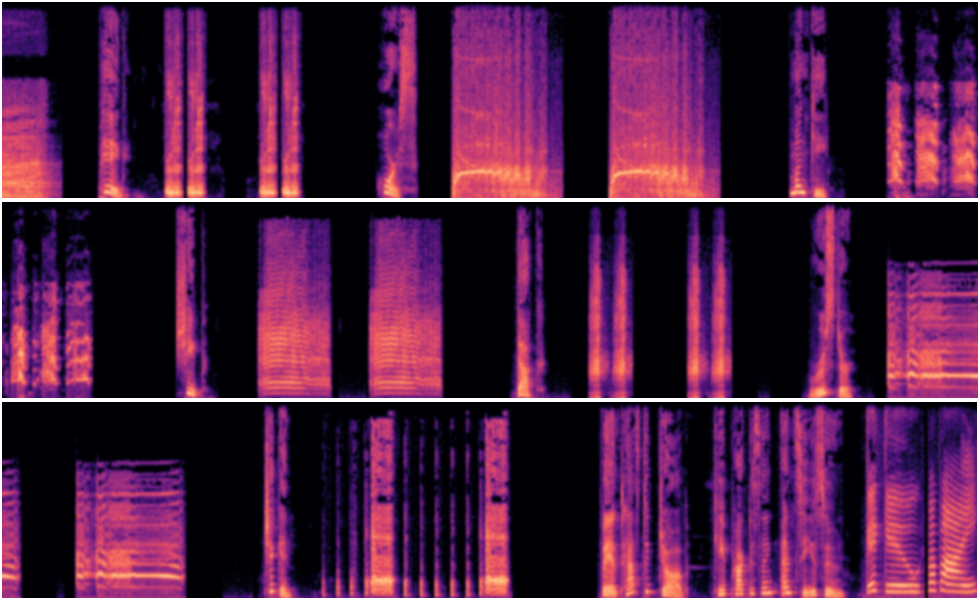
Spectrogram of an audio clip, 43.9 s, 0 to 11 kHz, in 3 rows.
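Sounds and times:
horse whinnying: 0.0 - 0.9, 6.8 - 8.1, 9.1 - 10.5
hen cackling: 13.3 - 16.0, 27.9 - 29.6, 30.4 - 32.0, 34.3 - 37.0
duck quacking: 23.5 - 24.1, 25.0 - 25.6.

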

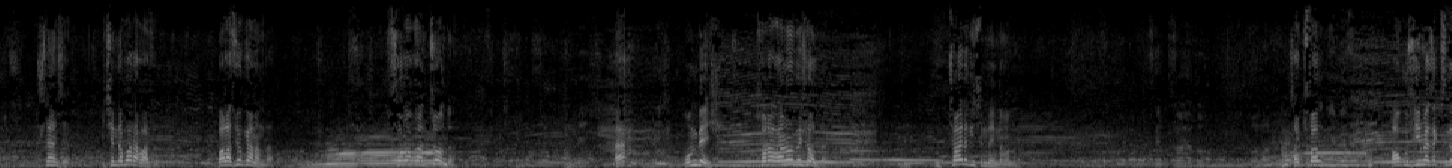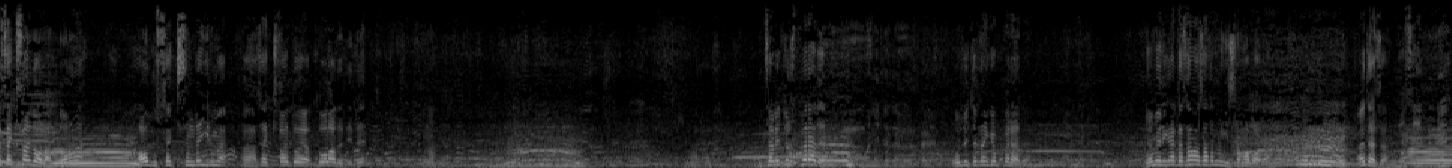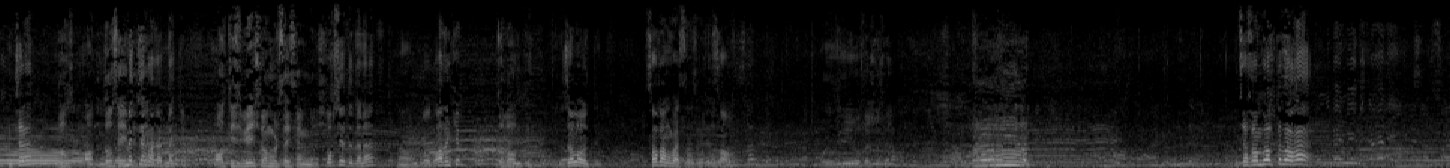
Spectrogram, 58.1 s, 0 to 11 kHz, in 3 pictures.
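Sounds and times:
cow mooing: 4.0 - 6.2, 7.1 - 15.0, 15.9 - 21.3, 25.1 - 27.3, 28.7 - 31.0, 32.5 - 34.3, 35.8 - 42.6, 43.5 - 46.1, 51.0 - 53.8.

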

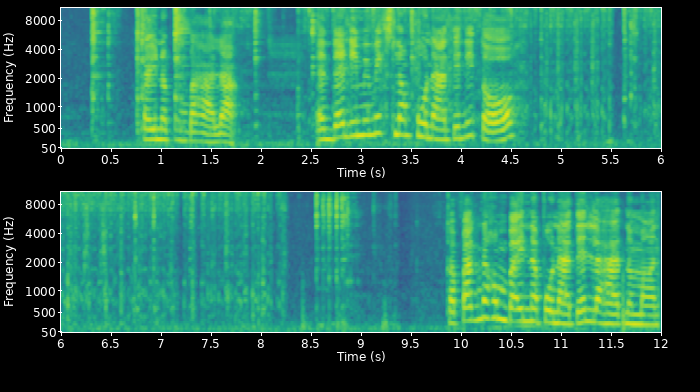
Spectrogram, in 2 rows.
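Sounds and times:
wire whisk scraping metal bowl: 0.4 - 9.1.

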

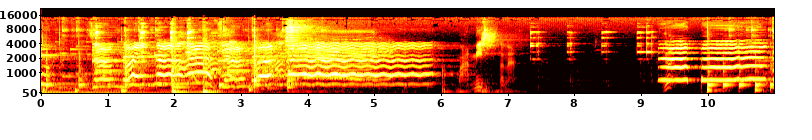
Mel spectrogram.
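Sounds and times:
metallophone notes ringing: 7.2 - 11.0.

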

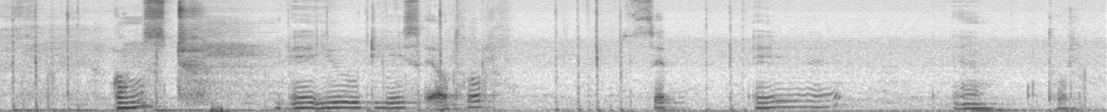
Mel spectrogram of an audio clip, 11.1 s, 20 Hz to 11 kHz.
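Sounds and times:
person speaking: 0.0 - 5.2, 6.1 - 11.0.

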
